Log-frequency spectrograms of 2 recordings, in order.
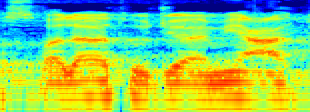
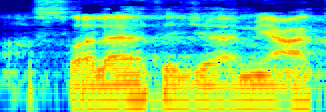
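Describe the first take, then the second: First: The words end with 'u' vowels, nominative case. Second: The words end with 'a' vowels, accusative case. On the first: The prayer is a gathering one, as a plain statement. "ممكن نقول الصلاة جامعة بالرفع" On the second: It urges people to come to the prayer, gathered together. "تكون هذه منصوبة على الإغراء"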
